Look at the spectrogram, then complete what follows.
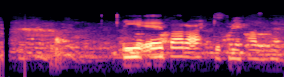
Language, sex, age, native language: Icelandic, female, 11, Icelandic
